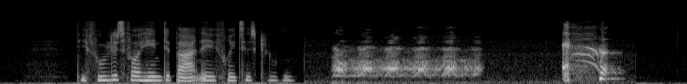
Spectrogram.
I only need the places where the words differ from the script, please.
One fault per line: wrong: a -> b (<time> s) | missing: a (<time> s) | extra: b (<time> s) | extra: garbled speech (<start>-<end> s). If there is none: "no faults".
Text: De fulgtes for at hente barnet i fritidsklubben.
no faults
